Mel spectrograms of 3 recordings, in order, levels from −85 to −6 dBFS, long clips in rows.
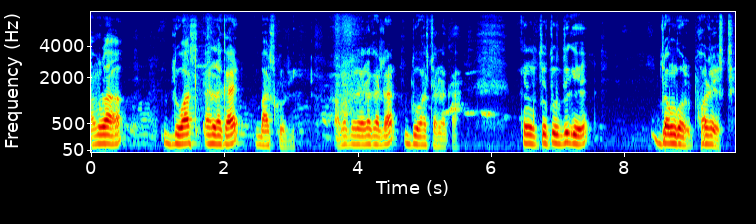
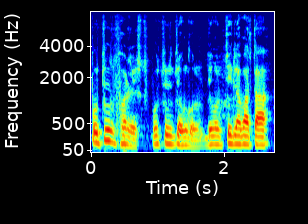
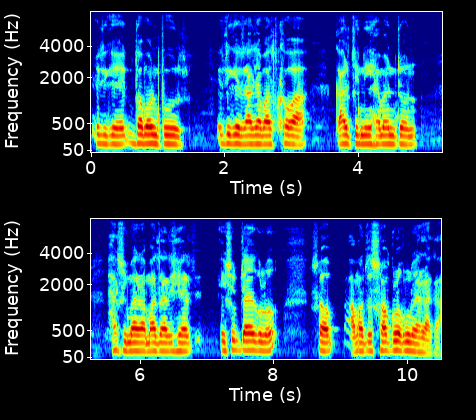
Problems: background sounds at intervals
